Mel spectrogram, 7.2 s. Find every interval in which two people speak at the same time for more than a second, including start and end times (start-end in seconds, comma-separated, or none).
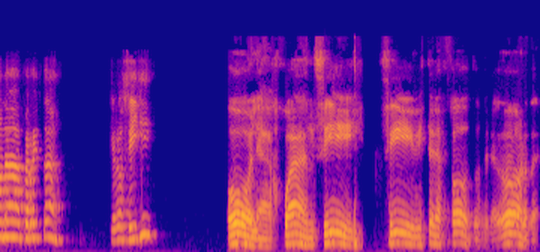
none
